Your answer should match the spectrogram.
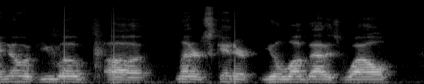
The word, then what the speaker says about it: Lynyrd Skynyrd: subsidiary of MCA records and they put out pronounce Leonard Skinner um I'm going to I'm going to list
